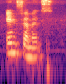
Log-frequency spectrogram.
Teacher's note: the stress is on first syllable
